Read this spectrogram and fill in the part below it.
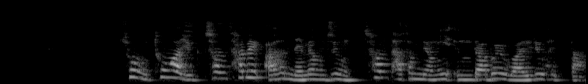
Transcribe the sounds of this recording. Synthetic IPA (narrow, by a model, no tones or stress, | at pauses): t͡ɕʰoŋtʰoŋɦwajuk̚t͡ɕʰʌnsʰabe̞ɡaɦɯnːe̞mjʌŋd͡ʑuŋt͡ɕʰʌntasʰʌmmjʌŋiʔɯŋdabɯɭwaʎːoɦe̞t̚t͈a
